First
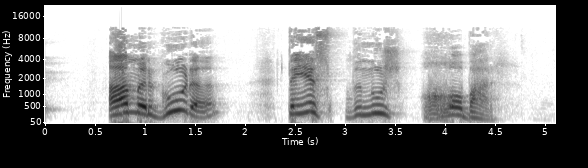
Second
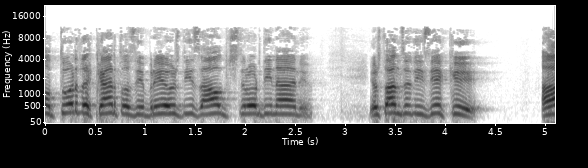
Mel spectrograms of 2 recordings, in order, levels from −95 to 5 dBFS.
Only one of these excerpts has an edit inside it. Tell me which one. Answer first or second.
first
